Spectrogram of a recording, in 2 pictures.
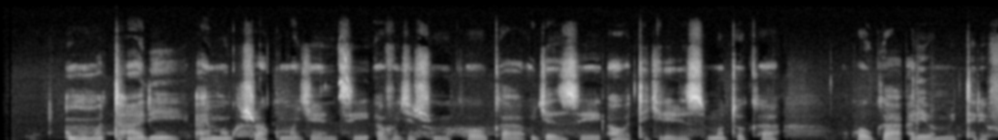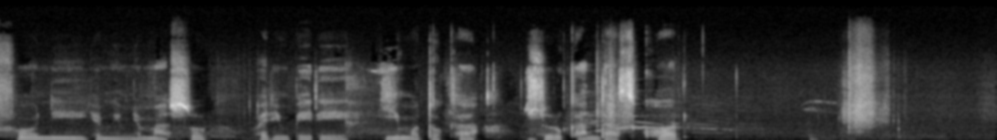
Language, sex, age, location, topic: Kinyarwanda, female, 18-24, Nyagatare, finance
